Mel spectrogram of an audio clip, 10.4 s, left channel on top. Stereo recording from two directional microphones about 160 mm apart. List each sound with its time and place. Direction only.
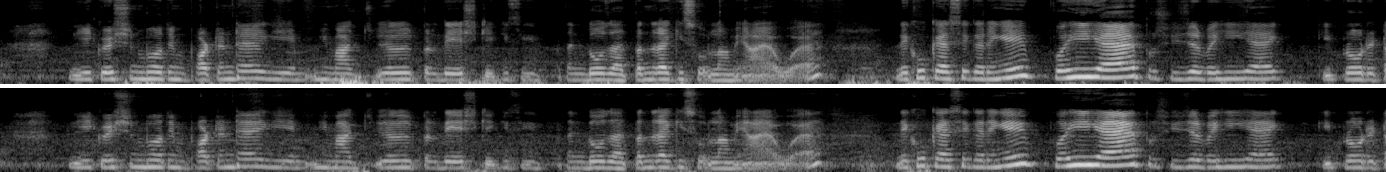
0.6 s a woman's voice: 70° left (ahead or behind)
